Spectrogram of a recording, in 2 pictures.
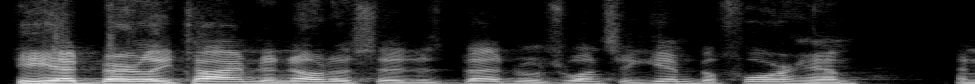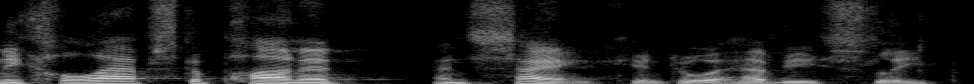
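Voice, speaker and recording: A man's voice: mid-range voice, moderate pace, long reverb tail. A man narrating a classic tale as a dramatic reader.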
